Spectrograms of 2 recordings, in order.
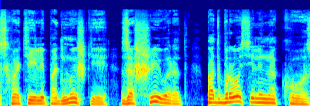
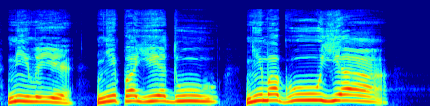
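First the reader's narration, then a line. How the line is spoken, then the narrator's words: Wailing in woman's voice. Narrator (Russian): извозчик завыл женским голосом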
